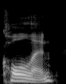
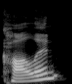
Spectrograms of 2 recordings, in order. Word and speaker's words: Colin: asked his name and he said colon and I was like Colin and he said no colon but it's spelled like Colin I was so shocked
